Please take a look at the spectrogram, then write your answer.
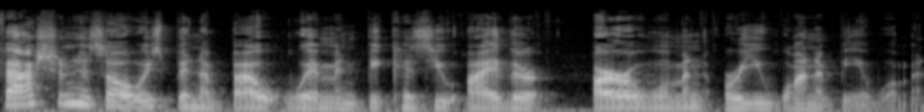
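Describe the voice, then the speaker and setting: With a Canadian accent, this voice has a bright, sharp tone and lively intonation. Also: woman. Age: 60s. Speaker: fashion business consultant. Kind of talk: radio interview.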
